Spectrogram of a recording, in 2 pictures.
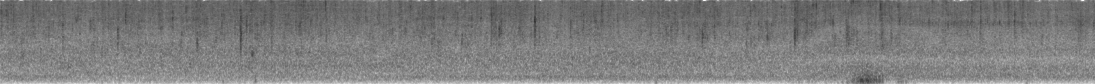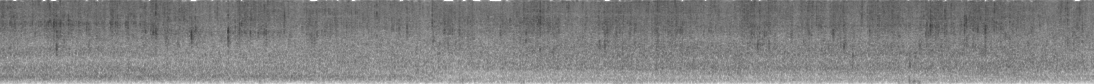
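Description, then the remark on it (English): Steady rain hisses across the whole recording, with rainwater dripping and splattering off a roof, including one louder splat about midway. No voices are heard. “Those little sounds of water. Oh, there comes more. It's coming off the roof.”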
